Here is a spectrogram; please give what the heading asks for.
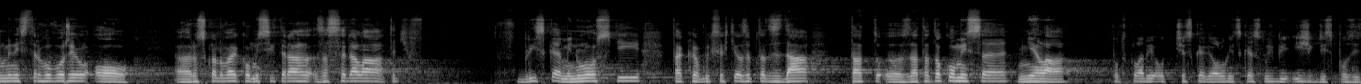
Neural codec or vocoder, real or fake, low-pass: none; real; 14.4 kHz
